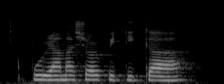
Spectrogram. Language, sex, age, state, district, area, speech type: Assamese, female, 18-30, Assam, Kamrup Metropolitan, urban, spontaneous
